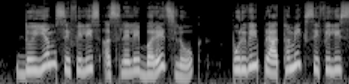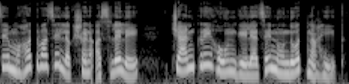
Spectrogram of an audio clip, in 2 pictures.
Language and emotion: Marathi, neutral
